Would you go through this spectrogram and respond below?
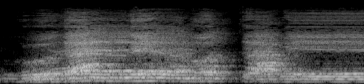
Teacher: hudan tanwin ketemu dengan lam, dia memang idgham tapi tidak didengungkan.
